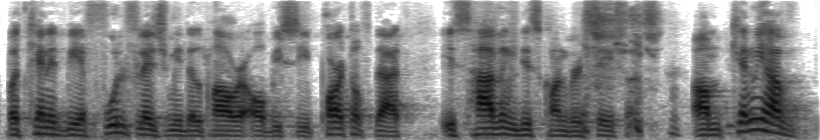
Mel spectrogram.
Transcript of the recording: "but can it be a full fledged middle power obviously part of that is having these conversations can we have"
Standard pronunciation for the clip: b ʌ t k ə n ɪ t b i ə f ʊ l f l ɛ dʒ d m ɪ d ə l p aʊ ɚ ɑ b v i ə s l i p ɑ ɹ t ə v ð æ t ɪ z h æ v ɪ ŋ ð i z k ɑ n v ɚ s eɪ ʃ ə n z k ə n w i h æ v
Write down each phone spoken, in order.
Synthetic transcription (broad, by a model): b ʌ t k ə n ɪ t b i ə f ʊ l f l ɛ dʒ m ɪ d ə l p aʊ ɚ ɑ b i s i p ɑ ɹ t ə v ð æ t ɪ z h æ v ɪ ŋ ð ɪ s k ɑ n v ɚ s eɪ ʃ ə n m k ə n w i h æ v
